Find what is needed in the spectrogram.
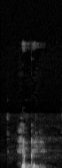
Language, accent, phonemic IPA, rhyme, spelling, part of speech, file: English, Southern England, /ˈhɪpi/, -ɪpi, hippie, noun / adjective, LL-Q1860 (eng)-hippie.wav
- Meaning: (noun) A teenager who imitated the beatniks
